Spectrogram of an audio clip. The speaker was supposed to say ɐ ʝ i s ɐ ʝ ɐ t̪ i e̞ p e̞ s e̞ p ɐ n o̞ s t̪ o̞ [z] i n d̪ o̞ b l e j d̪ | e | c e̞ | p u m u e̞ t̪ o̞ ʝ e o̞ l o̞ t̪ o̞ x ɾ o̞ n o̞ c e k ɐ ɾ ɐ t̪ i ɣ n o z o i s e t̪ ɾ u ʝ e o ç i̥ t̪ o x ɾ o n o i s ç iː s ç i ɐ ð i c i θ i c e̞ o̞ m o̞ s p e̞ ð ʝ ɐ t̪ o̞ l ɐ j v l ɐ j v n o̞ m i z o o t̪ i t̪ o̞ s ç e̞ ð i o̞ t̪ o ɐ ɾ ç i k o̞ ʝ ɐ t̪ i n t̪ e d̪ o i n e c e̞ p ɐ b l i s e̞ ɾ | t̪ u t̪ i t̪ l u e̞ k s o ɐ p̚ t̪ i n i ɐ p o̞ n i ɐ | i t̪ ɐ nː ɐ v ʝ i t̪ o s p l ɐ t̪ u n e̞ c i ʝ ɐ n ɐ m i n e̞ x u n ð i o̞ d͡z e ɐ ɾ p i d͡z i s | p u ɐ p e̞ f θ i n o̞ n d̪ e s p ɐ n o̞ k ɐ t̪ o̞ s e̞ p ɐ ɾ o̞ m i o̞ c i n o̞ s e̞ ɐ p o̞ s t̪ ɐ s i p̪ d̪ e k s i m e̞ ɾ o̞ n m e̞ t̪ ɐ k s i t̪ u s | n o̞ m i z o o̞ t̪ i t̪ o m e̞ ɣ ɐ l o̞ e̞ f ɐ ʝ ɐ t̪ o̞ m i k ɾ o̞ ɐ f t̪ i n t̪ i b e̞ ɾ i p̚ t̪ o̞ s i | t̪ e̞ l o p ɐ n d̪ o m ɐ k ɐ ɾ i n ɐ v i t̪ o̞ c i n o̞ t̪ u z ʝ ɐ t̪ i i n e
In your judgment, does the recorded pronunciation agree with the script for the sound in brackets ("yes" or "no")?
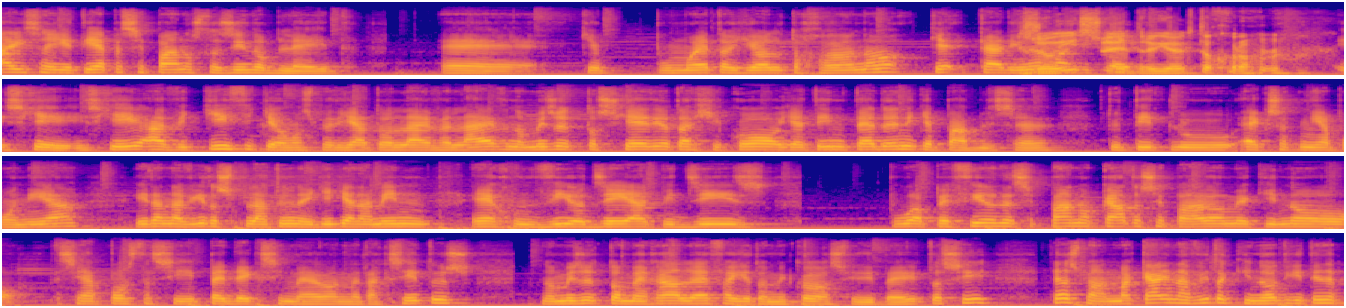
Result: yes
